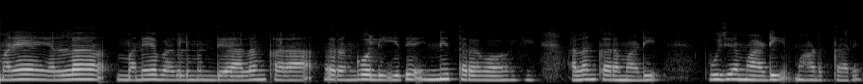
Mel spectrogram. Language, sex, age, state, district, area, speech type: Kannada, female, 18-30, Karnataka, Koppal, rural, spontaneous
